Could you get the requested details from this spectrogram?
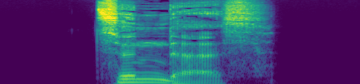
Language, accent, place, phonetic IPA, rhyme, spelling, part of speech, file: German, Germany, Berlin, [ˈt͡sʏndɐs], -ʏndɐs, Zünders, noun, De-Zünders.ogg
- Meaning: genitive singular of Zünder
